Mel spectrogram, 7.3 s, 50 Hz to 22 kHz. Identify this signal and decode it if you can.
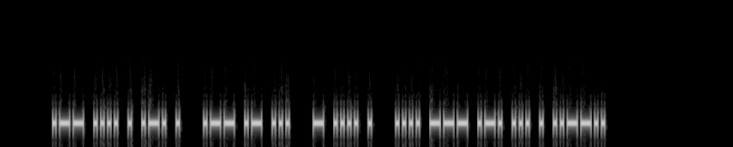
Morse code, heard as a keyed tone, about 36 wpm, 700 Hz. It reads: WHERE WAS THE HORSE?
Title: Sentences from Top 1000 Words - Review Part 1 - 35wpm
